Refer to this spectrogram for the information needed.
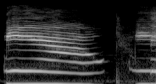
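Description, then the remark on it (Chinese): As a vocal exercise, a person imitates a newborn kitten's meow: one long, high, thin mew that slides slightly downward for about a second, then a brief pause before a second mew begins. “那听众朋友可以试试看呐，因为学那个小猫叫 怎么叫？ 小猫刚出生的时候是喵”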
